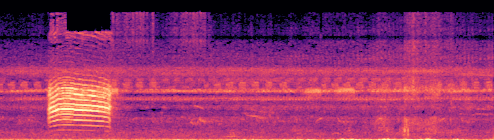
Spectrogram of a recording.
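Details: An unidentified bird, said to sing very actively, utters one short nasal note with many harmonics near the start, followed by several seconds of low rumbling and handling noise.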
